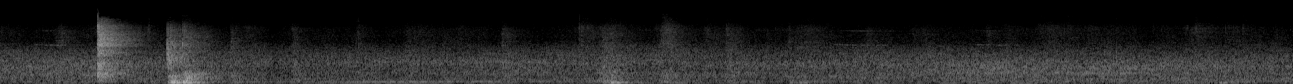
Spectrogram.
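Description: Bare feet thump and slide on a hard floor.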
